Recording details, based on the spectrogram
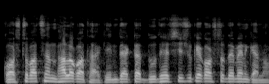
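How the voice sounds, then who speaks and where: A grave, protective young uncle, read by a male narrator in a voice close to his own, earnest and firm. The man's voice is mid-pitched, and it rings with a long echo. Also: rapid-fire, a bit bright, natural voice.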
